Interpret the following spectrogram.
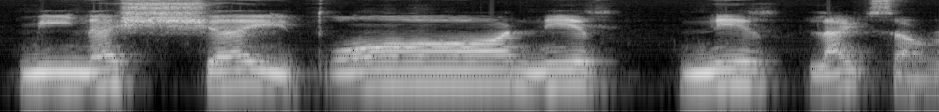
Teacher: So when we connect nir, at that time we do not read ra in heavy sound.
